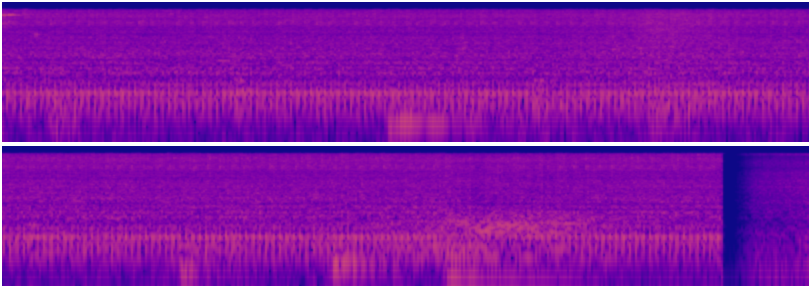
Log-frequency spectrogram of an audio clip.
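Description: A steady motor drone, even in pitch, with a few dull knocks from parts being handled; it cuts off suddenly near the end.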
